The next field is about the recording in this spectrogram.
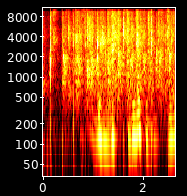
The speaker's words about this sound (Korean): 그 폭, 목숨 걸고 폭내준 보도에서 여러분들 박수 한번 주시죠.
